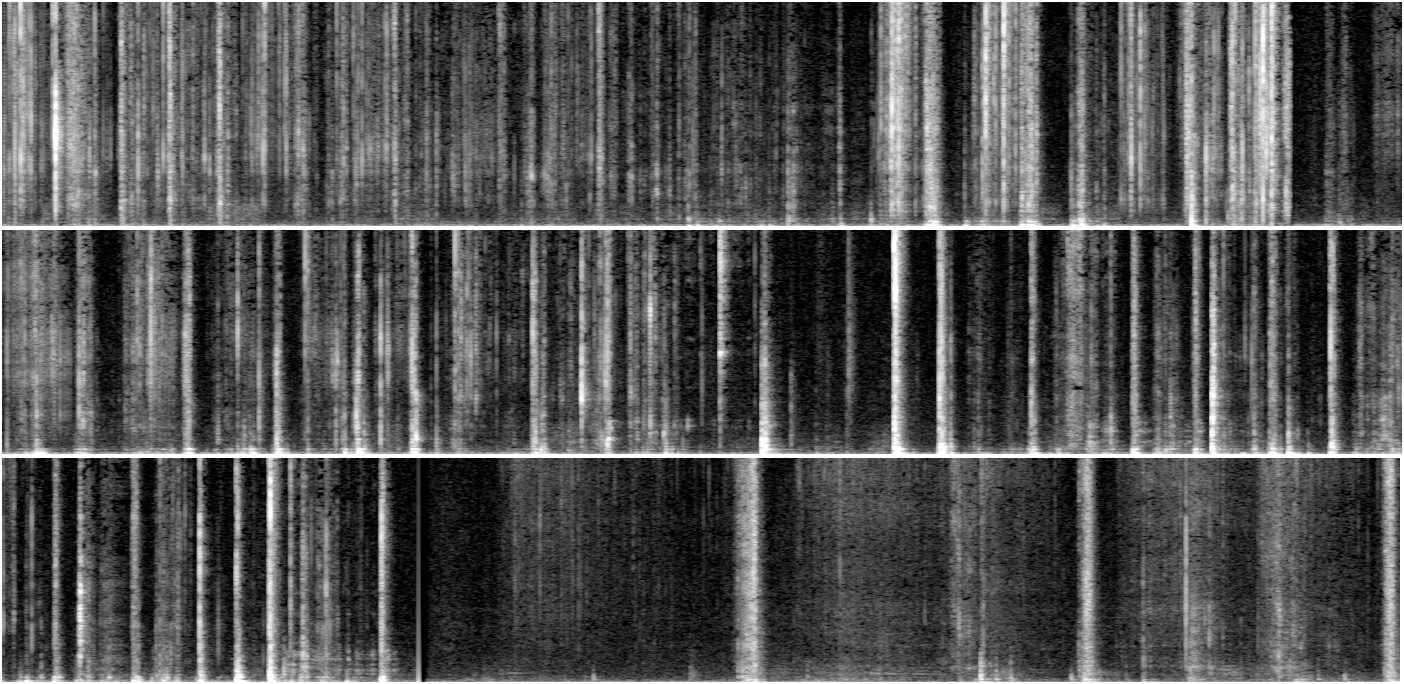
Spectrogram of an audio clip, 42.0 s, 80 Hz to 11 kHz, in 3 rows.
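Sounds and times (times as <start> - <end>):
slime crackling and popping: 0.0 - 12.9, 13.8 - 21.3, 33.0 - 36.9.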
